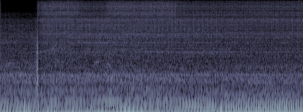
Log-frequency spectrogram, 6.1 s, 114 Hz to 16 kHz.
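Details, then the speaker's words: Autozam AZ-1 (Suzuki Cara) running the Keisport ECU after new fuel rail, cleaned injectors and regulator: steady low idle with an even beat after a brief blip, no hunting or misfire; smoothest idle yet, normal. "You know, if anything, that looks smoother. I think that's the smoothest I've ever seen my keisport idle."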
